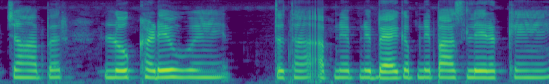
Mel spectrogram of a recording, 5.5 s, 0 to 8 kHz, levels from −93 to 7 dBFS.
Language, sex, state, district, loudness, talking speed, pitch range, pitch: Hindi, female, Uttar Pradesh, Lucknow, -16 LUFS, 165 wpm, 240-250 Hz, 245 Hz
